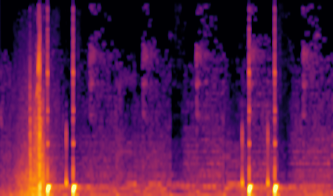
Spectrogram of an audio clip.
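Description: End-screen sound effects over a soft music bed: a short rising whoosh leads into two quick pops that rise in pitch, about half a second and a second in, and another pair of the same pops about three seconds in.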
